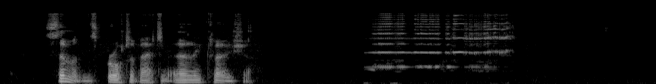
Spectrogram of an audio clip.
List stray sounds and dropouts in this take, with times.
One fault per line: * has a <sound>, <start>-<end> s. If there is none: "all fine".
* has a squeak, 3.6-5.2 s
